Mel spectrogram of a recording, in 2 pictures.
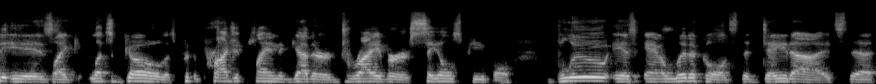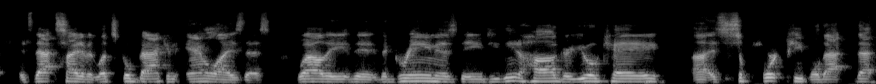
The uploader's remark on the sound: Virtual keynote presented in January 2019 for SharePoint Saturday Virginia Beach (#SPSVB)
